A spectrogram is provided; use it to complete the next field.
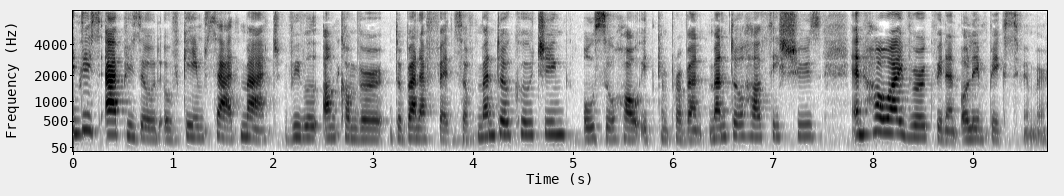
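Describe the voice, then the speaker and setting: A woman speaks with a Hungarian accent at a medium pitch and moderate pace. Her pitch varies in an ordinary way against a quiet background. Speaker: performance coach. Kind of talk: scripted intro.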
